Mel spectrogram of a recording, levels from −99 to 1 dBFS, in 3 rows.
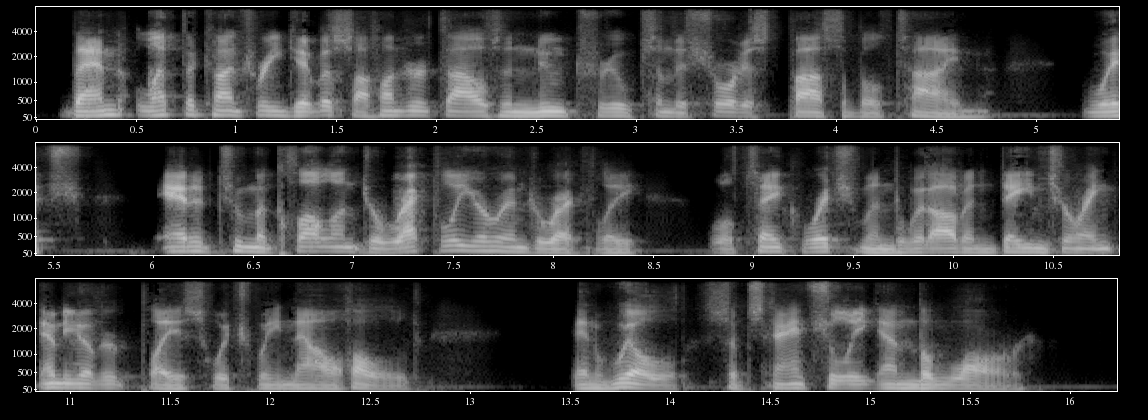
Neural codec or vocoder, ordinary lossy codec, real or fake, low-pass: codec, 16 kHz, 1 kbps, X-Codec, HuBERT features, trained on general audio; AAC, 48 kbps; fake; 7.2 kHz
